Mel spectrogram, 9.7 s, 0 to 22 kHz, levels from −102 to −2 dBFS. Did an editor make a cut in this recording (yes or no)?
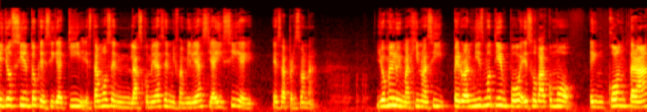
no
